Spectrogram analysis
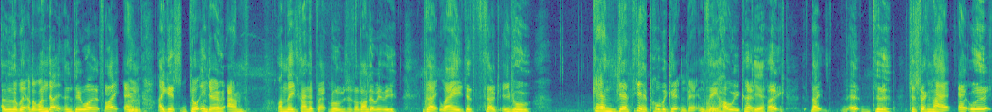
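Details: Adult man with cerebral palsy since birth; at birth his parents were told he would never walk or talk, and he had intensive therapy from birth to age six for walking and talking; dysarthria (cerebral palsy).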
